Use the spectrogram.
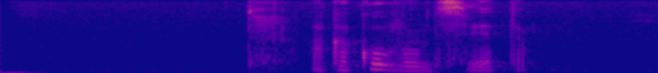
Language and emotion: Russian, neutral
